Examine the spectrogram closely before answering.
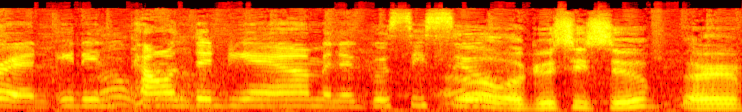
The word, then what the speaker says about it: egusi: You seem to fit the part so well, transitioning into Nigerian culture and eating pounded yam and egusi soup. Oh, egusi soup? Or what? How do you pronounce it again?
